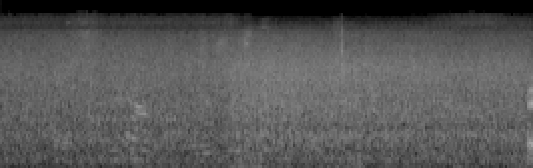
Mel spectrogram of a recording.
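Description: Steady rushing of a waterfall and river below, an even, unbroken noise.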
